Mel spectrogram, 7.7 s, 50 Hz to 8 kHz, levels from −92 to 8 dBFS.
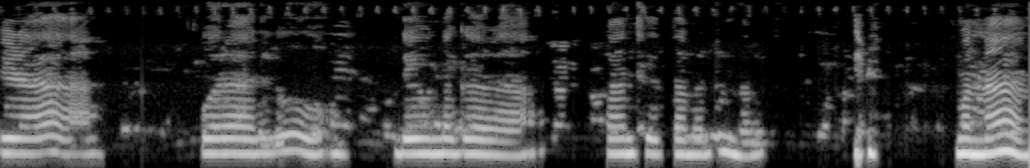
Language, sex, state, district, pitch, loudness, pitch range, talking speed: Telugu, female, Telangana, Karimnagar, 225 Hz, -18 LUFS, 220-235 Hz, 70 wpm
